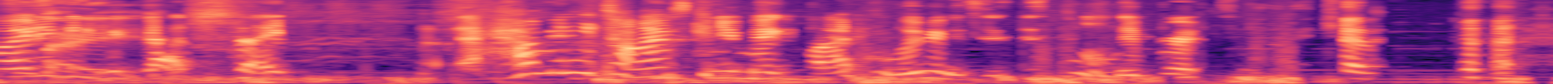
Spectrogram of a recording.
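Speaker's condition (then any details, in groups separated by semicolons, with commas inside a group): No condition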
